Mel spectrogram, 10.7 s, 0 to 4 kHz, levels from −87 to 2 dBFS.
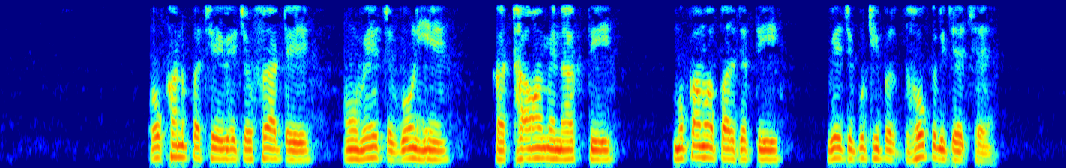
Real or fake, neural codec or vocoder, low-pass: fake; vocoder, 22.05 kHz, 80 mel bands, Vocos; 3.6 kHz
